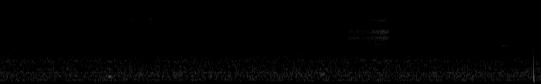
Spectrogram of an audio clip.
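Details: Awar, a household's eldest pet cat, dreaming and breathing hard in its sleep, often with eyes open: two soft hissing breaths, each about a second long, over a steady low room hum.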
